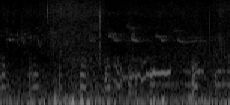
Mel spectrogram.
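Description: Chickens on a chicken farm cluck close by as they are let out for breakfast, a busy mix of soft clucks and calls over faint background noise, with no talking.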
